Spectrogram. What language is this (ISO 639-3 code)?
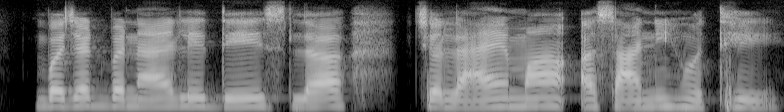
hne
